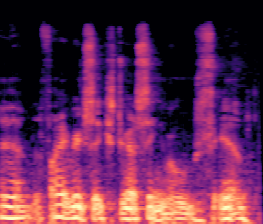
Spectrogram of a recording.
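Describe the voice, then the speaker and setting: A woman of about a hundred recalling old family stories in a slow, halting way, with many pauses and fillers. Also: deep voice, fairly even intonation, vocal fry, warm tone, slight background noise. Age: 100s. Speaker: interviewee. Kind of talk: casual storytelling.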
